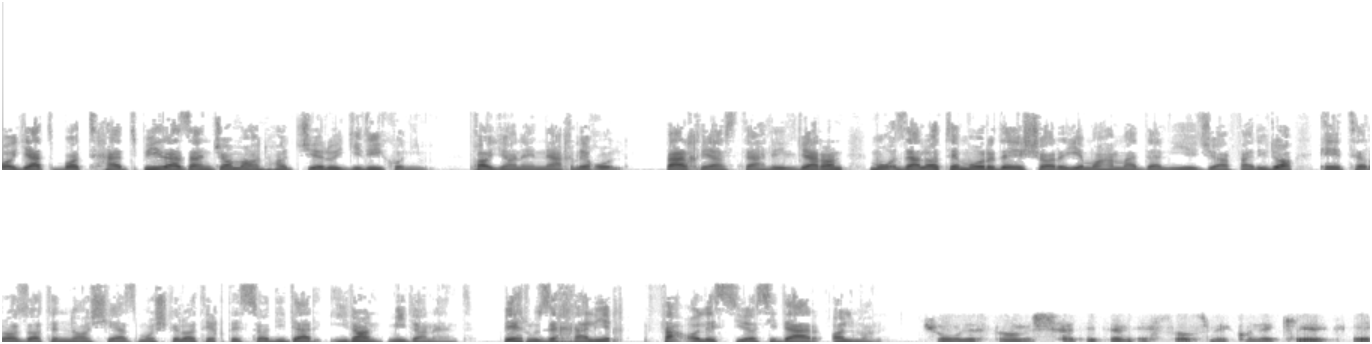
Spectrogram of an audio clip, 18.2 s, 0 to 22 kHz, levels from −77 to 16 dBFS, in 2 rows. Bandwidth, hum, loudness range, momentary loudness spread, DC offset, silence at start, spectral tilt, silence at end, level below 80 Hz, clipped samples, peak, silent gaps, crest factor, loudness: 8 kHz; none; 4 LU; 10 LU; under 0.1%; 0 s; -5.5 dB/octave; 0 s; -62 dBFS; under 0.1%; -2 dBFS; none; 20 dB; -23 LUFS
